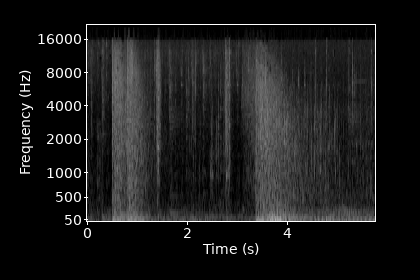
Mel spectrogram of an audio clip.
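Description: Video game gunfire in Fallout: New Vegas, loud close bursts of rapid shots and booming impacts, one volley early and a longer sustained barrage near the end.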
